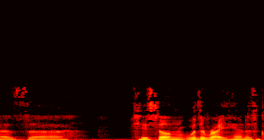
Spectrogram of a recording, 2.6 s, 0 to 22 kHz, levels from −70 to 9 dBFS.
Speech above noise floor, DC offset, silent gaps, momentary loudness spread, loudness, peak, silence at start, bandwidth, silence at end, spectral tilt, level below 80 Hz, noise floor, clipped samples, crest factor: 28 dB; under 0.1%; none; 12 LU; -23 LUFS; -6 dBFS; 0 s; 8.8 kHz; 0 s; -7 dB/octave; -38 dBFS; -51 dBFS; under 0.1%; 18 dB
